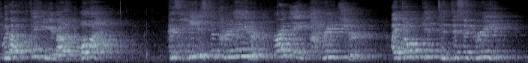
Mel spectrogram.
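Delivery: high, loud, fervent declaration; full-force preaching. Real, not acted. Pastor declares to his church he would obey at once, fervent shout. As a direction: preach it out with conviction.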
